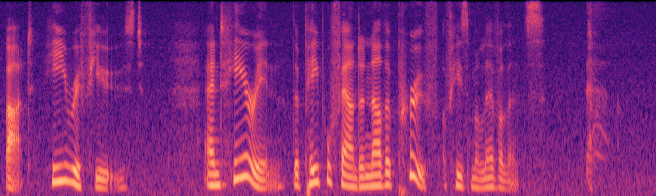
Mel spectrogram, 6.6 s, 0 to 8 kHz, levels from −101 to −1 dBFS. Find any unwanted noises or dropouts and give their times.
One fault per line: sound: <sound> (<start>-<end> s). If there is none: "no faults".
sound: cough (5.9-6.2 s)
